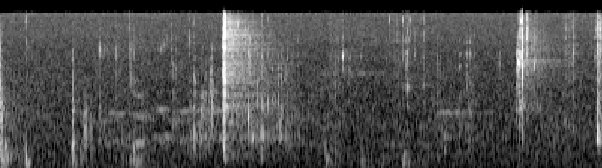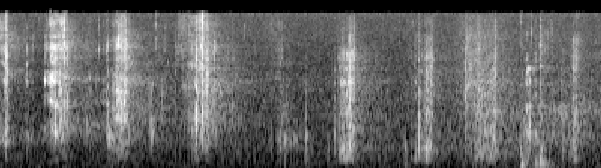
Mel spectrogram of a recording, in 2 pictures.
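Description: Crunchy chewing of raw cucumber: a string of short, sharp crunches at an uneven pace.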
